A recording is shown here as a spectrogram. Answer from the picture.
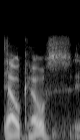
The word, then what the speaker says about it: Daukaus: Daukaus, if you'd like to pronounce it that way, which we do.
